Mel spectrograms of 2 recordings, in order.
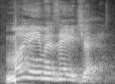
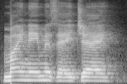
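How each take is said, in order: First: The sentence is said with lively, high energy. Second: The sentence is said with flat, low energy. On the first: This is the model speaker's way of saying it. The speaker calls it right. "You'll hear the speaker say something" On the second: This is a learner's weak imitation of it. The speaker calls it wrong. "Most people do this. They just say"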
